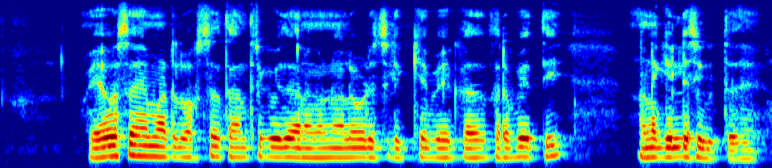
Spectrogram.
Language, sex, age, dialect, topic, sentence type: Kannada, male, 25-30, Coastal/Dakshin, agriculture, question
